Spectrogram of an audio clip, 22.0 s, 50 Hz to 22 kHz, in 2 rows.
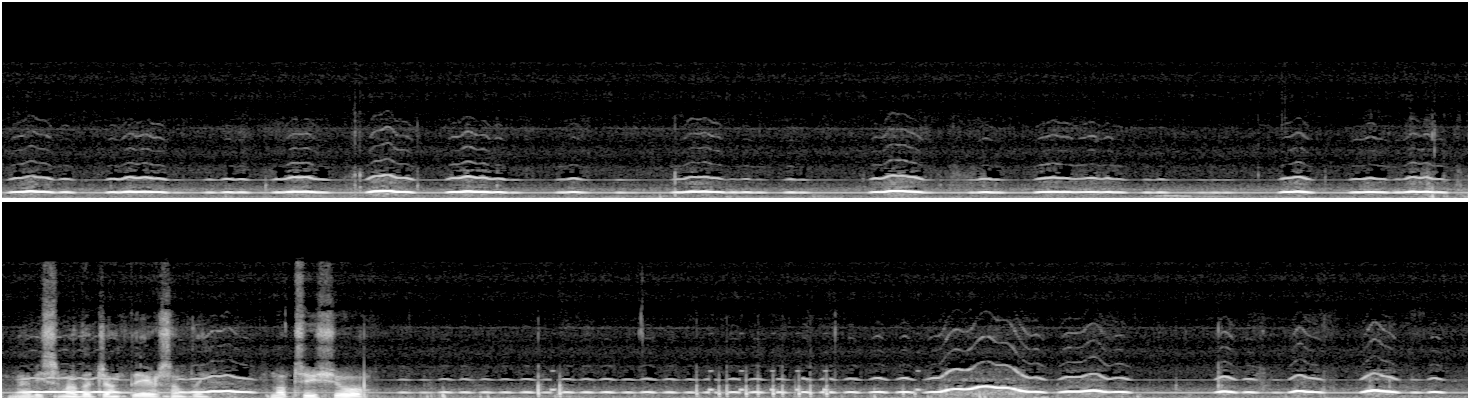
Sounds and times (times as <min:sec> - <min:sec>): Speech: 0:11.1 - 0:13.8.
